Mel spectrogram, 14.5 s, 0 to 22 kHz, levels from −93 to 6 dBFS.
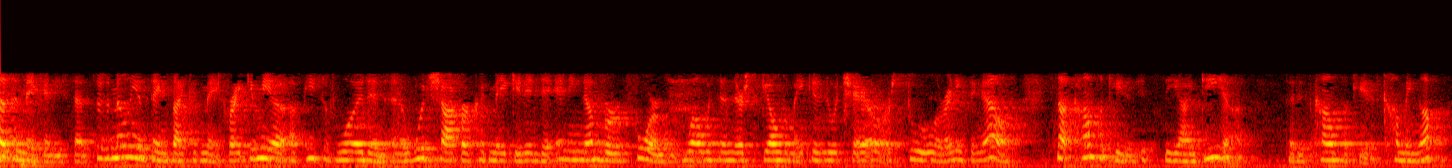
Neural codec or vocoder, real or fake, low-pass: none; real; 3.6 kHz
